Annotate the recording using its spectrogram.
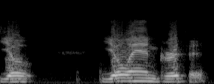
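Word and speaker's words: Ioan Gruffudd: it looks like uh like ian with an o and then his last name looks like graffood but it's yo joanne griffith yeah i had to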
